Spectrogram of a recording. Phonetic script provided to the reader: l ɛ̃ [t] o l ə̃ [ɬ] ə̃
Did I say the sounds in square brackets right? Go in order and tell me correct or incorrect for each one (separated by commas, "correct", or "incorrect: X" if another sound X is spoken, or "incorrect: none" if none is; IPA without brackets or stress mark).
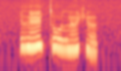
correct, incorrect: ʃ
